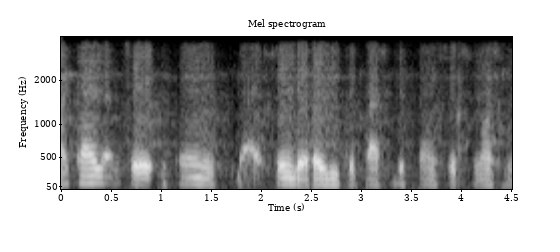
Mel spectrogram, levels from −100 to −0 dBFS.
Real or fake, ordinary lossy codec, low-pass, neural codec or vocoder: fake; none; 3.6 kHz; codec, 16 kHz in and 24 kHz out, 2.2 kbps, FireRedTTS-2 codec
